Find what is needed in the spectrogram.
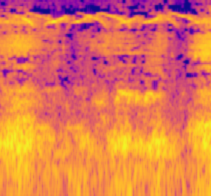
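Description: Near silence: faint outdoor background noise with a few faint, short high-pitched chirps.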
